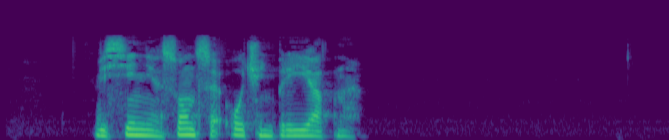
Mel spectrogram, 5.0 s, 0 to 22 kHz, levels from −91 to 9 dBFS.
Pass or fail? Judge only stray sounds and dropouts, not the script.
pass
